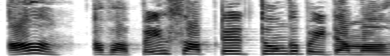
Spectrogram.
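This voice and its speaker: A woman's voice: very high-pitched, quick pace, sharp tone, no room sound, studio quality. A woman voicing a cheerful, teasing college-age daughter in a cartoon, talking in a chirpy voice. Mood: gentle. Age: young adult. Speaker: voice actor. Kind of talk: cartoon dialogue acting.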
